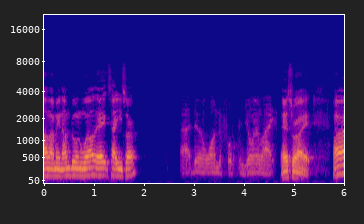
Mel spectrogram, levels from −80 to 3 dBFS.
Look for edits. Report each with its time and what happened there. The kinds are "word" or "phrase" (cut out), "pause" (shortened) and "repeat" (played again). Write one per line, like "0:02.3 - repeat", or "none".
0:01.6 - word
0:04.7 - pause

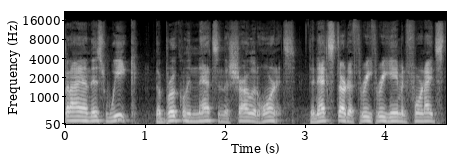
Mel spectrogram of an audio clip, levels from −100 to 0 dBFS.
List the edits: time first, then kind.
0:01.0 - pause
0:02.9 - pause
0:03.8 - repeat

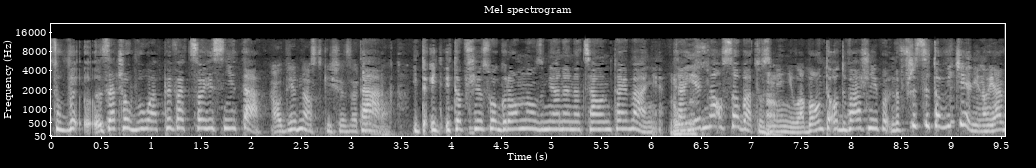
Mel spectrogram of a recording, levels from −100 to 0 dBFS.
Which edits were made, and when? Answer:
0:03.6 - pause
0:06.2 - pause

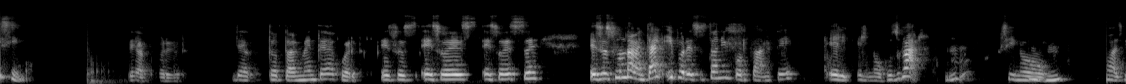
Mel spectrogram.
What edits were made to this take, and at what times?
0:09.4 - pause

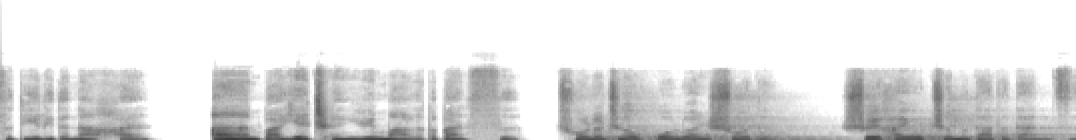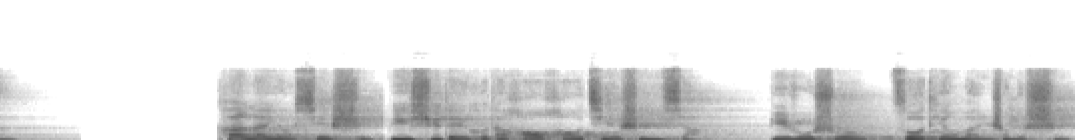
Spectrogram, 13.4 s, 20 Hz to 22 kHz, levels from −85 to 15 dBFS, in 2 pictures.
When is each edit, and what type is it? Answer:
0:03.4 - pause
0:09.1 - pause

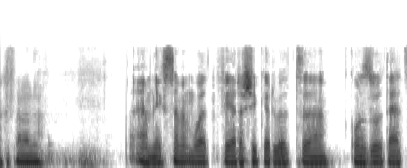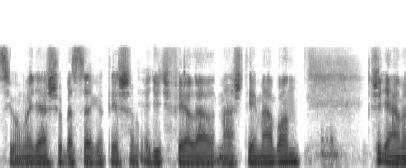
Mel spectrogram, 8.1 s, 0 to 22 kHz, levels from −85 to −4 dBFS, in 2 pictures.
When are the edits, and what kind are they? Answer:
0:02.1 - word
0:05.4 - word
0:06.2 - word

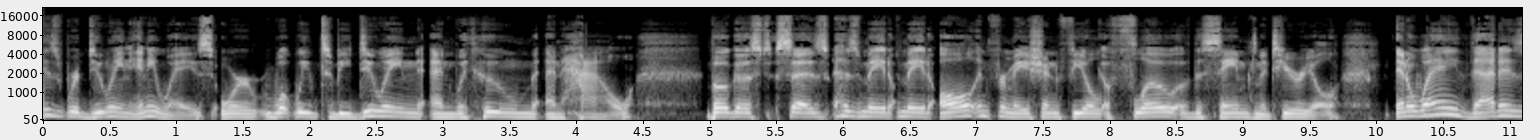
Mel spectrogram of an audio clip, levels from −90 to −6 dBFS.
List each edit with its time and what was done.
0:02.0 - word
0:04.9 - pause
0:05.9 - phrase
0:06.4 - repeat
0:07.9 - word
0:09.0 - phrase

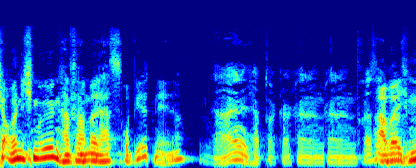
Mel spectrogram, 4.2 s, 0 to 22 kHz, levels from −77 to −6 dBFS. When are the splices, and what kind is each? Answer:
0:01.2 - phrase
0:03.2 - repeat

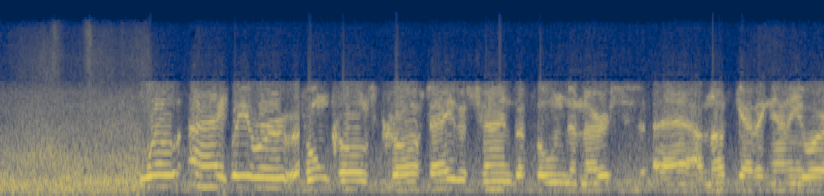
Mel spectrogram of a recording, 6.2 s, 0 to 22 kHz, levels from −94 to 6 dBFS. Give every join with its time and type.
0:01.7 - word
0:02.2 - word

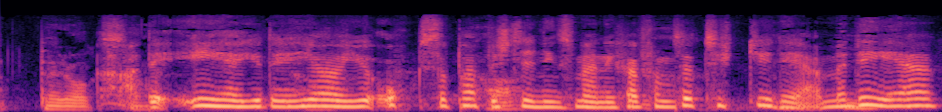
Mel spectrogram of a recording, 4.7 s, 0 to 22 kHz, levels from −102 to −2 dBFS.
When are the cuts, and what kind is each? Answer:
0:03.4 - word

